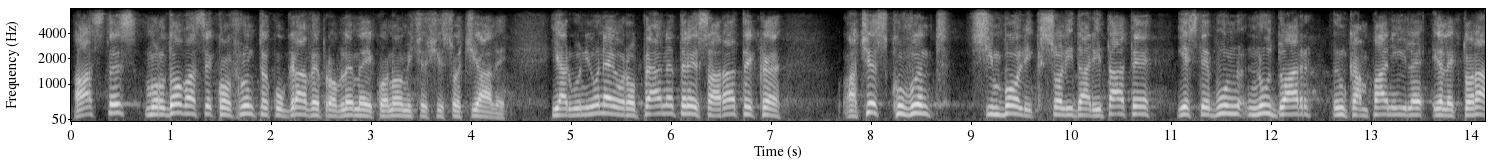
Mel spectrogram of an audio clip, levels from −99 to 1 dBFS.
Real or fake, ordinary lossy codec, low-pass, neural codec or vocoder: fake; Opus, 16 kbps; 7.2 kHz; codec, 16 kHz, 16 kbps, FunCodec, trained on LibriTTS, 50 frames a second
